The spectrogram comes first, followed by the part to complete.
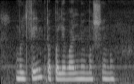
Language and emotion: Russian, neutral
